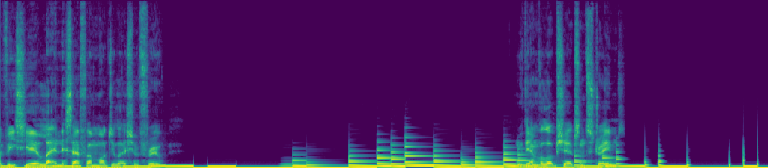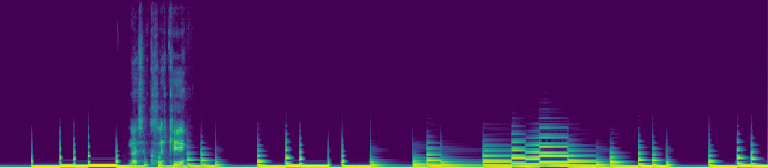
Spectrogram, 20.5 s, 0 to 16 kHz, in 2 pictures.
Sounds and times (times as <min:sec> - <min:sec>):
Speech: 0:00.0 - 0:02.3, 0:06.9 - 0:08.3, 0:11.9 - 0:12.8
Synthesizer: 0:03.8 - 0:09.2, 0:10.7 - 0:20.4.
